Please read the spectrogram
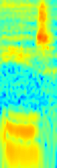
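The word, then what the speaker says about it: EES: e which is pronounced ease is an acronym for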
